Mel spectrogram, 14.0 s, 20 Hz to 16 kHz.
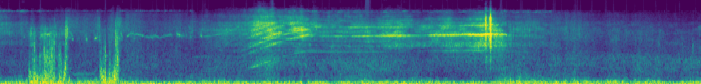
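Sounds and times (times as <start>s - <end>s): wind buffeting microphone: 0.0s - 14.0s
electric motor whining: 0.5s - 11.3s.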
